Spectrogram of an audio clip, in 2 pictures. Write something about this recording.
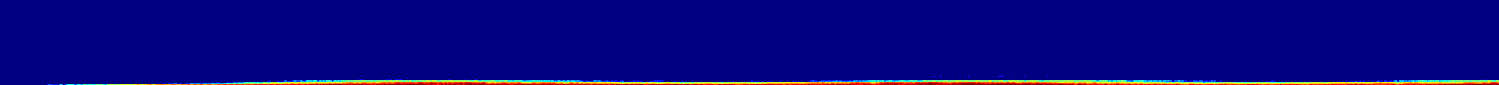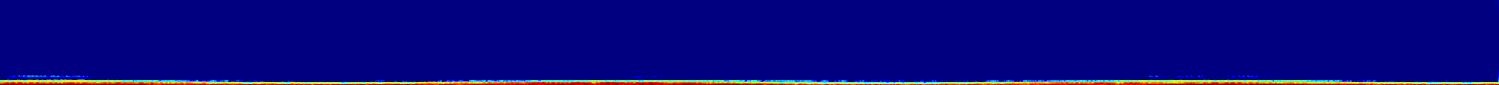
Music > Other
Drain Music
Horror/Thrill. Created in Ableton. Repeatable Sound Track (This Audio was created by me)
Alien, Creepy, Sci-Fi, Spooky, Environment, Amb, Space, Horror, Music, Scary, Fantasy, Strange, Eerie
